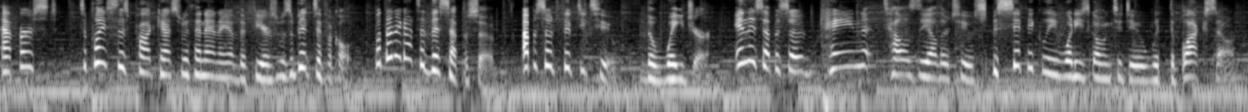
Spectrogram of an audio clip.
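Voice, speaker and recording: A woman's voice: on the high side, sing-song, brisk, few pauses, fairly bright tone. A woman presenting a scripted video essay with casual asides and dramatic emphasis on key phrases. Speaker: video essayist reviewing fiction podcasts. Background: background music.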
